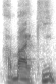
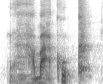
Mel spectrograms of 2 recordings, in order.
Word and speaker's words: Habakkuk: Habakkuk Pichon, okay, Habaki Pichon, Habaki Pichon. That's the way to say it properly, but in English, Habakkuk Pichon, okay.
